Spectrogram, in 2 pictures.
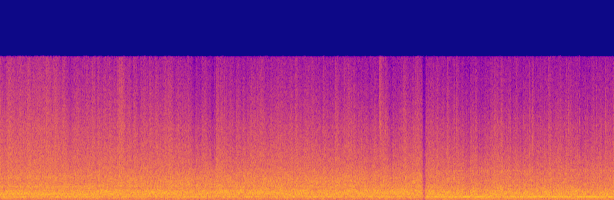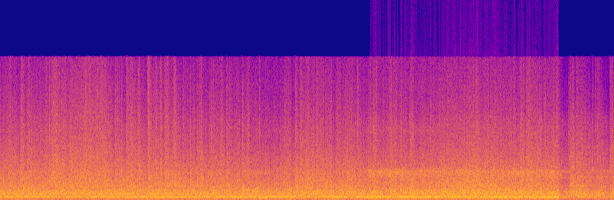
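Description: A machine hums loudly and steadily.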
